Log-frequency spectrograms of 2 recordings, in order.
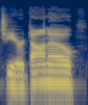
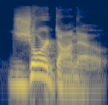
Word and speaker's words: Giordano: And they very kindly corrected us and said it should be pronounced Dick Giordano, not Giordano.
